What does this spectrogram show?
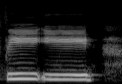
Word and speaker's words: Veikk: I use Veik. I think that's how you say it. It's Veikk. Wait, no. Yeah, Veikk. That's how it's spelled.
